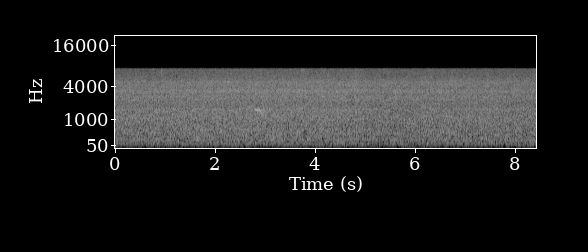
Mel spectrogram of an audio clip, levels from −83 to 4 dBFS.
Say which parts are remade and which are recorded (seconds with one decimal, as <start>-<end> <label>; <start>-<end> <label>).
0.0-5.3 recorded; 5.3-6.2 remade; 6.2-8.4 recorded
